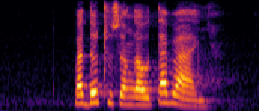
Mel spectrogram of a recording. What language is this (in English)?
Venda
